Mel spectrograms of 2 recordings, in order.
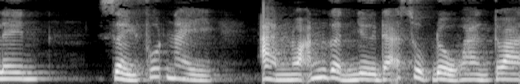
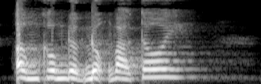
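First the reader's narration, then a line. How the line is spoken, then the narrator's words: Agitated scream. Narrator (Vietnamese): À Noãn cực kỳ nhạy cảm mà hét lên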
